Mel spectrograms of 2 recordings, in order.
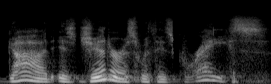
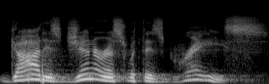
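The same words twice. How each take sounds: First: Slow, weighty "generous"; deliberate emphasis on "generous"; stress on generous. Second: Slow, "God" lifted and stressed; emphatic repeat stressing "God". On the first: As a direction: lean on "generous" with his grace. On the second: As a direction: land the word "God" first. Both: Shown as a demonstration. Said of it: "watch this".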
